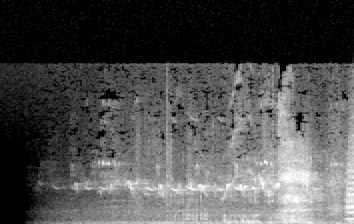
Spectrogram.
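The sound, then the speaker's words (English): Zoo animals roar in a rough, growling rumble that fades in and swells steadily louder, with a few faint bird chirps above it. “We're here at the zoo!”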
